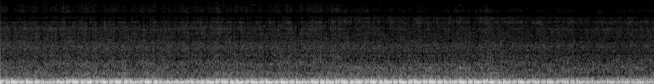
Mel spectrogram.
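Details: Ford Falcon XD 351 V8, carburetor, after start with excess fuel: lumpy uneven idle, deep irregular chug about three beats a second, revs wandering; owner suspects vacuum leak and alternator issue; rough idle.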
